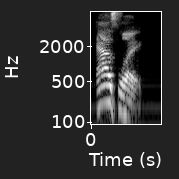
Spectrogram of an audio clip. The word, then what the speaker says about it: Aslay: Last name is spelled A is an apple, S is in Sam, L A Y Aslay. Dot com and so it's as and lay.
